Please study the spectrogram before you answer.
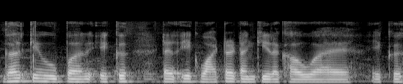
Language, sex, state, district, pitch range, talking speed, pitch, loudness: Hindi, male, Chandigarh, Chandigarh, 120-135 Hz, 180 wpm, 125 Hz, -17 LUFS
